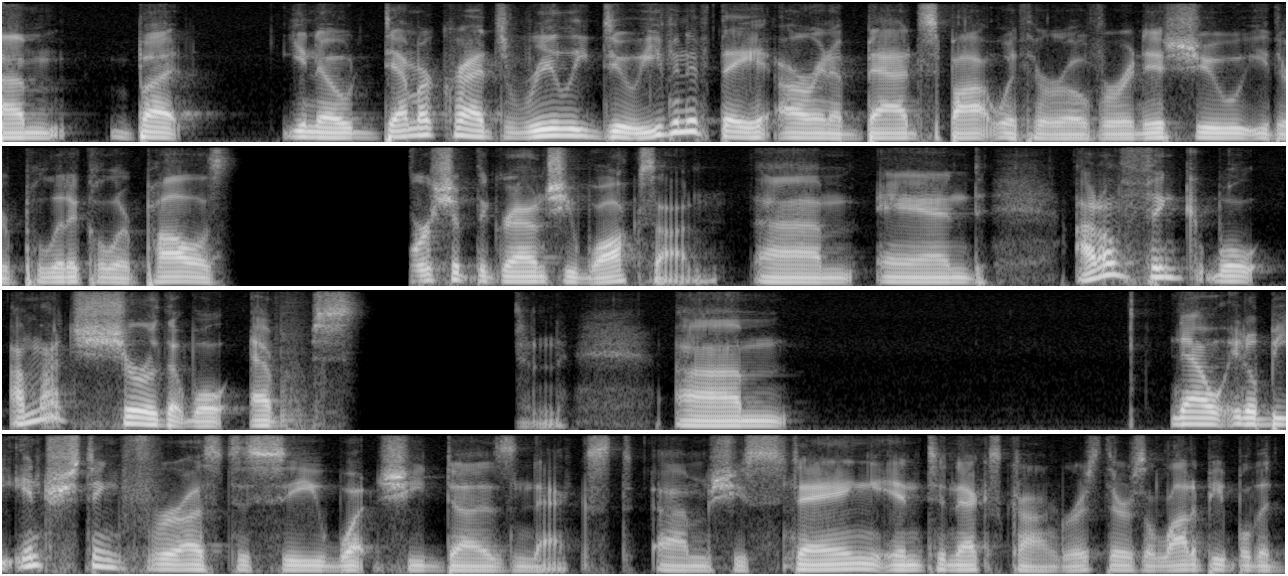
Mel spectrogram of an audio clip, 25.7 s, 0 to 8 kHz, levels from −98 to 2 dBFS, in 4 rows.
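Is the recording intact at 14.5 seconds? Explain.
No. Just after "not sure that we'll", a burst of packet loss runs from 14.24 to 14.41 s. About 140 ms of audio never arrived, and the receiver stretched the last sound across the hole, fading it as it went. The result is a held, dimming buzz or a fading hiss rather than silence, and the speech picks up later with that stretch gone. It is longer than the brief smear of a single short loss.

Right after it, from 14.43 to 14.47 s, comes a short concealed packet loss. Only about 20 ms is missing. The decoder patched it by extending the preceding sound and blending back into real audio, so it registers as a quick wobble or smear rather than a held tone. It is too brief to fade out the way the burst before it does.

From 14.55 to 15.42 s the audio drops out almost entirely. A short fading tail gives way to about 750 ms of silence, and speech resumes with roughly 860 ms missing. 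This is likely a long network dropout. What separates it from the burst is the dead-quiet stretch after the concealment gives up. All of this passes through a G.722 call path, which carries nothing above 8 kHz.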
